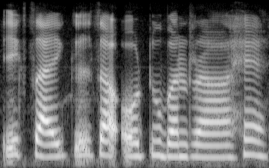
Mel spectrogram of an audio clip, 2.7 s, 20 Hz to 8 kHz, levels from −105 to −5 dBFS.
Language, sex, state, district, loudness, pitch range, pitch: Hindi, male, Madhya Pradesh, Bhopal, -18 LUFS, 210-245 Hz, 225 Hz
